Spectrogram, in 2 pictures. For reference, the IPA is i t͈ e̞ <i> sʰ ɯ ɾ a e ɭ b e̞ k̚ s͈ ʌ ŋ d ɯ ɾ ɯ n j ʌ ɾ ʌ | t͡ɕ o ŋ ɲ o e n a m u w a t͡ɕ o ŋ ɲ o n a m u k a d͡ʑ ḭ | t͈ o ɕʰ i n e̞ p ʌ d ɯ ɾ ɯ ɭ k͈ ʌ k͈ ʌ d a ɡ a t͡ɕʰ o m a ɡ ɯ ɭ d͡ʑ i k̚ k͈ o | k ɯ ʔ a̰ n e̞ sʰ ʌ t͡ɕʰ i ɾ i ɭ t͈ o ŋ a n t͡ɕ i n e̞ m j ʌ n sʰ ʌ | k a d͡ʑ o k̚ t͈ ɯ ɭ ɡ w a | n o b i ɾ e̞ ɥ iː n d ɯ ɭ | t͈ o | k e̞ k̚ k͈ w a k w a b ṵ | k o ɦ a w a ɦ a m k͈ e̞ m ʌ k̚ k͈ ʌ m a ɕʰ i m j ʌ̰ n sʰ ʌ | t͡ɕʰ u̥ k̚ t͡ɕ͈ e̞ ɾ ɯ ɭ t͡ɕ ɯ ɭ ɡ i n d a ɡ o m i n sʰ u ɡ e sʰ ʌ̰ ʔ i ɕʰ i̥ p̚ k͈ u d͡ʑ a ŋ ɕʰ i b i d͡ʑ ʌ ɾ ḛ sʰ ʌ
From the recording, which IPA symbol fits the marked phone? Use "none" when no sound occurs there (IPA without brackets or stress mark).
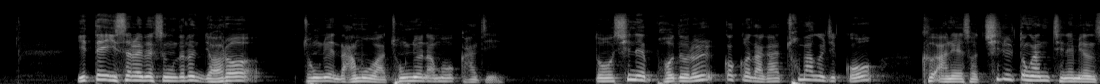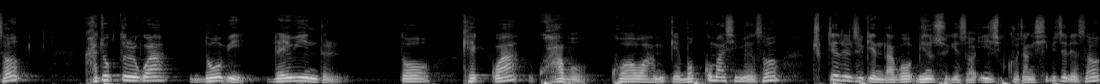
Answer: i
